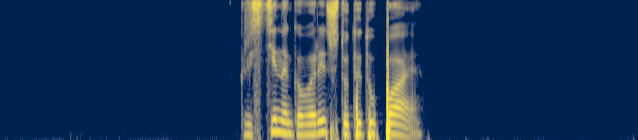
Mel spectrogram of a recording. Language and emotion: Russian, angry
